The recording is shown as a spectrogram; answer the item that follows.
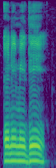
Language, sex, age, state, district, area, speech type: Telugu, male, 30-45, Telangana, Karimnagar, rural, read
